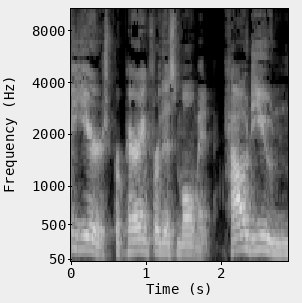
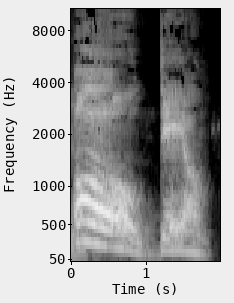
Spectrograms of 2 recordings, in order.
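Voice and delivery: impressed surprise; 4 semitones higher, 11 dB louder than usual. Retold or imitated. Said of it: "And I'm like".

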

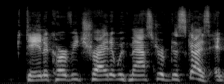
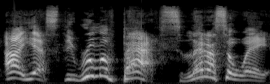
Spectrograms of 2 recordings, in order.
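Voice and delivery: loud, hammed-up odd foreigner; mock Pistachio voice; 2 semitones higher, 8 dB louder than usual. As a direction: declaim it like a bewildered, pompous traveler. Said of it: "And he's like".

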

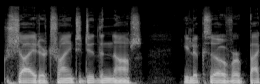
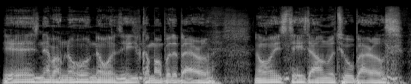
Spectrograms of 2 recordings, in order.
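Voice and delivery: lightly voiced fishermen. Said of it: "then they go".

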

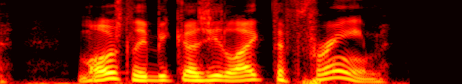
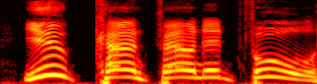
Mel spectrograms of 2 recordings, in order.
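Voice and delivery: high, slow, bellowing "You confounded fool!"; roaring; 8 semitones higher, much slower than usual. Acted. Steamer officer roaring at a man in the fog, high and slow. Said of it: "he roared".

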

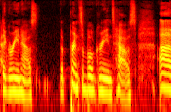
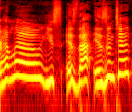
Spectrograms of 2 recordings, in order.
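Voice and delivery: mock taunting; 8 semitones higher than usual. Mocking the superintendent.

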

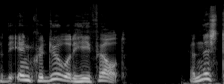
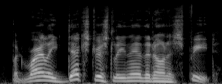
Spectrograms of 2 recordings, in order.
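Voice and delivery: ordinary delivery, nothing marked

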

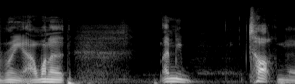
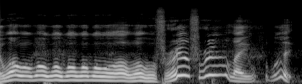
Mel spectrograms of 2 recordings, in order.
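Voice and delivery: shocked disbelief; 9 semitones higher than usual. Retold or imitated. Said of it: "I was like".

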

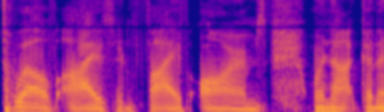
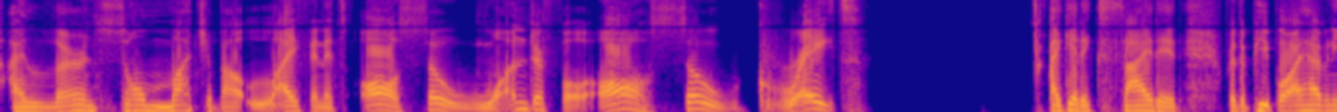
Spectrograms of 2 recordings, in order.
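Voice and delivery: excited; 5 semitones higher than usual. Real, not acted. Gushing about travel.

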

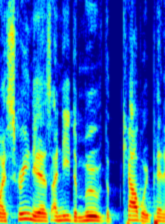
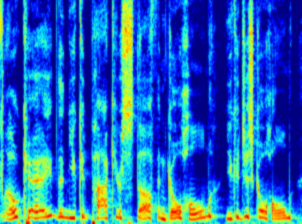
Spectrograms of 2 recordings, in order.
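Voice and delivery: higher, slow dismissive boss; lightly voiced curt old boss; mock boss voice; 7 semitones higher than usual. Boss sending him home, lightly voiced.

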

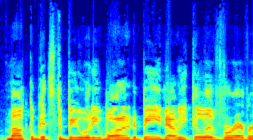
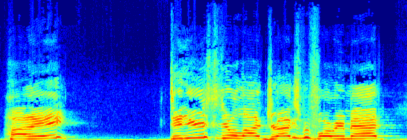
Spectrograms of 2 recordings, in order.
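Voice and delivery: higher-pitched mock husband voice; husband's suspicious question; 9 semitones higher than usual. Podcaster voicing the dad asking his wife, mock-suspicious, higher. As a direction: quote the dad, pitched up and half joking. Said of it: "and he goes".

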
